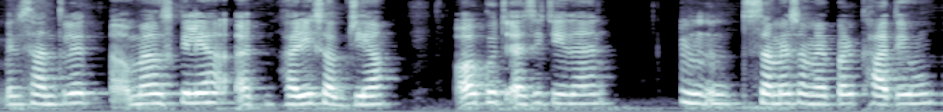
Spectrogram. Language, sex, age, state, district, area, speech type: Hindi, female, 18-30, Madhya Pradesh, Gwalior, rural, spontaneous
